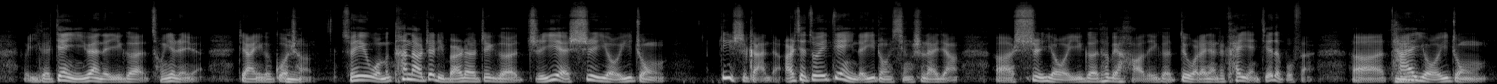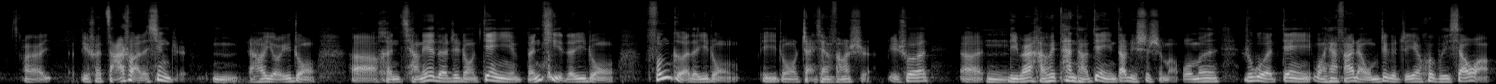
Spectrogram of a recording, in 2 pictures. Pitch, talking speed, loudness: 160 Hz, 315 characters per minute, -24 LUFS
